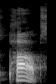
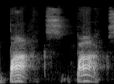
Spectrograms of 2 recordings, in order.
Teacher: me than box box it's like a k sound whereas pops it ends with a p sound that's a little softer to my ears than a k sound is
